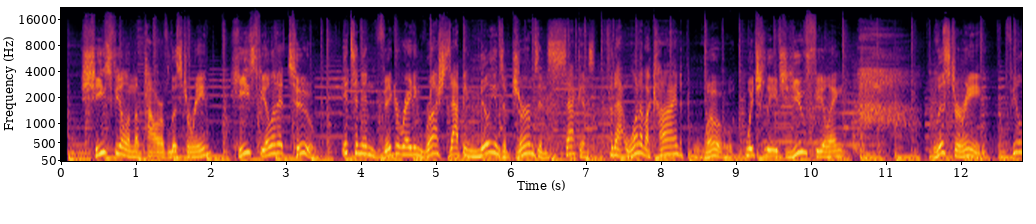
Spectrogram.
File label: vo commercial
